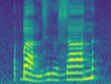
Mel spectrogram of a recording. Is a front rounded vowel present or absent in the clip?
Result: absent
